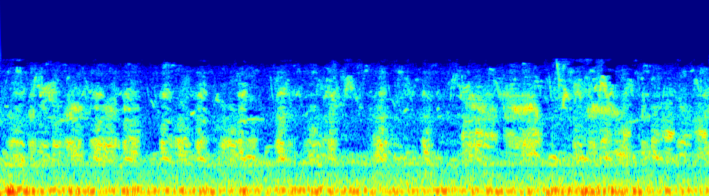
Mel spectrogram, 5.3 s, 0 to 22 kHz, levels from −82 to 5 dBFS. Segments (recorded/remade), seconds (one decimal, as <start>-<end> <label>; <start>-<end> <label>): 0.0-1.0 remade; 1.0-1.6 recorded; 1.6-3.4 remade; 3.4-4.3 recorded; 4.3-5.3 remade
